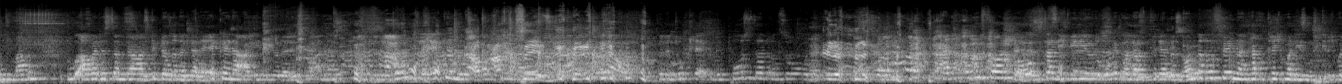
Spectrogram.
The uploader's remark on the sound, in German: Videodrom Live-Talk. Die Wortmeldungen aus dem Publikum wurden aufgrund der mangelhaften Tonqualität stellenweise gekürzt.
